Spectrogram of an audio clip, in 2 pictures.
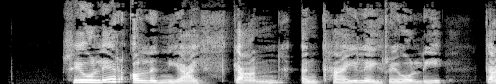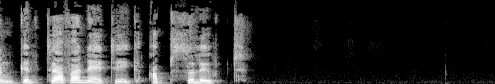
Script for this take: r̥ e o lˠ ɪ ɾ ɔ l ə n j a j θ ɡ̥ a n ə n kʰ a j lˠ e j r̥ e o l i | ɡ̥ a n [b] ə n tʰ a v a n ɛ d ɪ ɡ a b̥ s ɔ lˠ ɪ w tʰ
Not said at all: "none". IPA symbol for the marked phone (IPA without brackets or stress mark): ɡ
